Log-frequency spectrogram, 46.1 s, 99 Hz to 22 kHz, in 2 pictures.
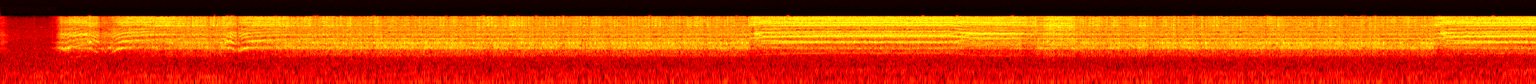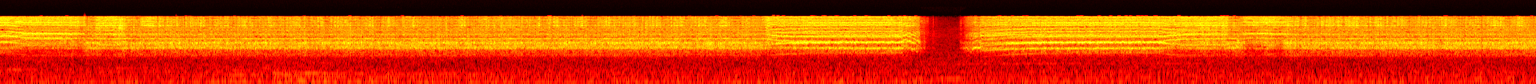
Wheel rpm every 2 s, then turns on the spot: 60, 150, 160, 160, 160, 160, 160, 160, 160, 160, 160, 160, 160, 160, 160, 160, 160, 160, 80, 160, 160, 160, 160.
none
